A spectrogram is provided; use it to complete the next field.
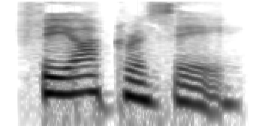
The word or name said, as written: theocrasy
